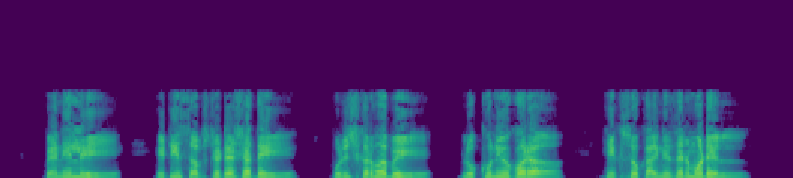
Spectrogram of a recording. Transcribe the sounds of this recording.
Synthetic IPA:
pɛniliː | ʈisəbsʈeʈeɾɕat̪e | pɔɾiɕkəɾbʱabe | lokʰːunijukɔɾa | heksokajned͡zeɾmɔɖel

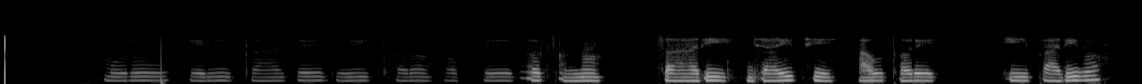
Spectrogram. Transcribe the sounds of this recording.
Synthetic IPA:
muɾuhelkaɾed̪ujt̪ʰɔɾɔhɔp | eɾɔsɔnɔ | saɾid͡ʒajt͡ʃʰi | awt̪ʰɔɾe | epaɾibɔ

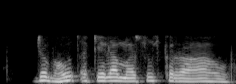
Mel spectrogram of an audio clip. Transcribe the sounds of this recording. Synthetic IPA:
d͡ʒobɐɦʊt̪ɐkeːlamɛɦsuːskɐɾːɐɦaɦoː

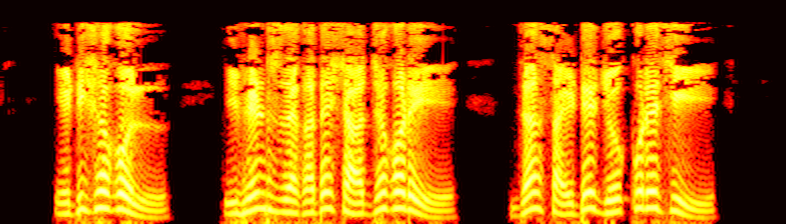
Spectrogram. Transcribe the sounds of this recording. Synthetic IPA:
eʈiʃɔkol | ibʱeɳʈsd̪ɛkʰat̪eʃaɦad͡ʑːokɔɾe | d͡ʑaɾsajʈed͡ʑoɡ̚koɾet͡ɕʰi

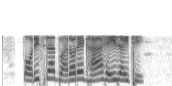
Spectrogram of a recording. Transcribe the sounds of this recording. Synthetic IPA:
pɔɾisɾad̪waɾɔɾeɡʱaɦejd͡ʒajt͡ʃʰi

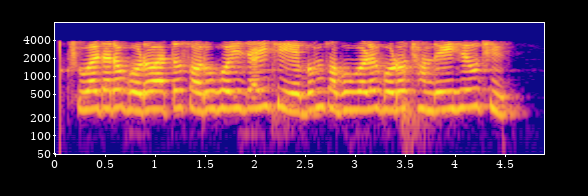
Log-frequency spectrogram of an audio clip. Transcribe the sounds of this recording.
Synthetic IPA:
t͡ʃʰuaɭʈaɾɔɡoɽoat̪ɔsɔɾuɦojd͡ʒajt͡ʃʰiebɔŋsɔbʱubɔɽeɡoɽot͡ʃʰɔnd̪ejɦewt͡ʃʰi

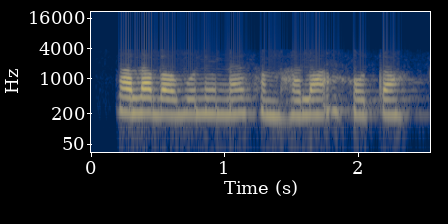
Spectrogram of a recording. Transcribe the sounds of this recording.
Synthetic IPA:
ʋaːlabaːbunenɐsə̃mbʱaːlaɦoːt̪a

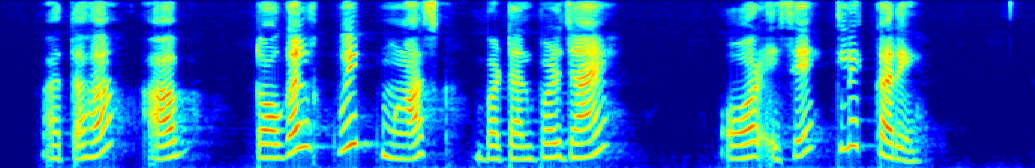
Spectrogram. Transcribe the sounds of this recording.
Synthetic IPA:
ɐt̪əɦ | ɐb | ʈɔːɡəlkwɪk̚maːskbɐʈənpɐɾd͡ʒaːẽ | ɔːɾɪ̰seklɪkːɐɾẽː

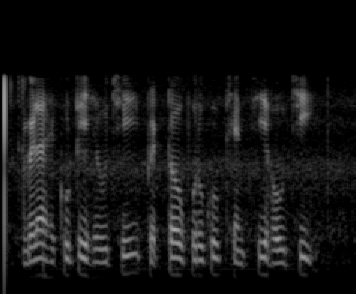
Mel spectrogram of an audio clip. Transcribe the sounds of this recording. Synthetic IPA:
ambeɭaɦekuʈiɦewt͡ʃʰipeʈːɔupuɾukukʰẽnt͡ʃʰiɦowt͡ʃʰi

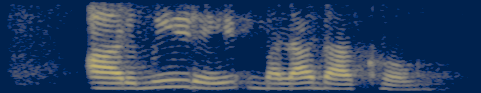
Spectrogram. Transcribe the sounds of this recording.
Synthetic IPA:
aɾmiɽeməlad̪akʰəw

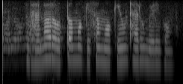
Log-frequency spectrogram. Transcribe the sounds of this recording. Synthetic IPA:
d̪ʱanɔɾɔut̪ːɔmɔkisɔmɔkiũʈʰaɾumiɭibɔ

